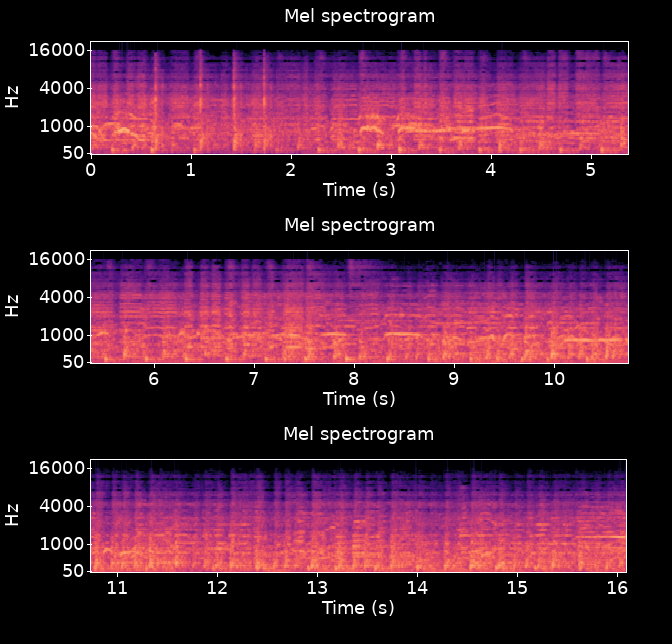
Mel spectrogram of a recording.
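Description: Live brass band dance music with drums, played loud and steady over crowd noise, with sharp cracks in the first couple of seconds.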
